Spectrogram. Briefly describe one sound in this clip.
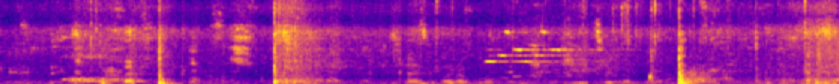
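Taekwondo kicks thud on padded chest protectors.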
